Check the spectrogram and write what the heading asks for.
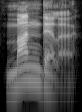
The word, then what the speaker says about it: Mandela: It's pronounced Mandela, like Monday.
